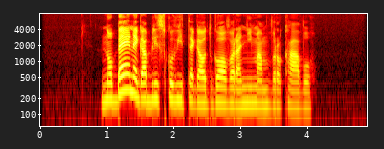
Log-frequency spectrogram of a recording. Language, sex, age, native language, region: Slovenian, female, 30-49, Slovenian, Central Slovenia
